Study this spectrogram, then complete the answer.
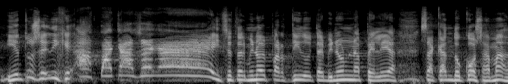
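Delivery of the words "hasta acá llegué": slow, much higher yell; he finally blows up; mock outburst. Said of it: "exploté". (estallido fingido, lento y muy agudo)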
